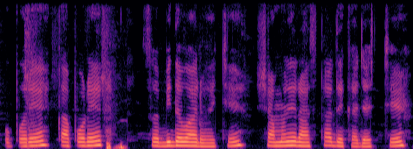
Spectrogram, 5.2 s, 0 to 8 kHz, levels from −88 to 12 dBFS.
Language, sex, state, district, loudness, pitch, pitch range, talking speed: Bengali, female, Assam, Hailakandi, -17 LUFS, 200 Hz, 190-215 Hz, 105 wpm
